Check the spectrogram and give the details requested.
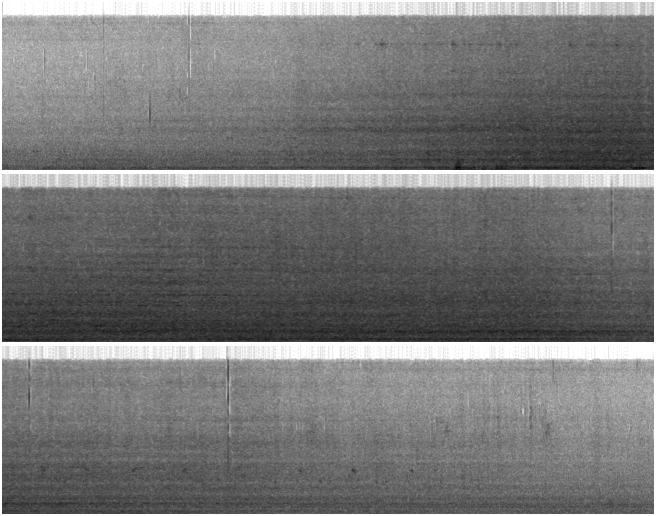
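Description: A TRA train made up of an electric locomotive, a steam locomotive, a freight wagon and a diesel locomotive rolling past on the rails. The rumble of wheels on track grows over the first eight seconds or so and holds for about ten seconds, then fades as the train moves away. One sharp knock comes about seven seconds in.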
